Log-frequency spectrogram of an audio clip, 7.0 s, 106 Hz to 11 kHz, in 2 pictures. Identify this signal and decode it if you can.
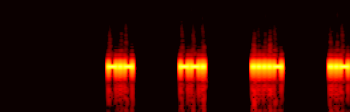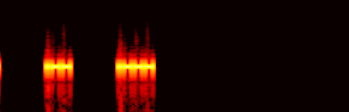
Morse code, heard as a keyed tone, about 46 wpm, spaced as for 16 wpm, 700 Hz. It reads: KG4UWJ
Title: USA Call Signs - 6 Characters - 6x Character Spacing - 45wpm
